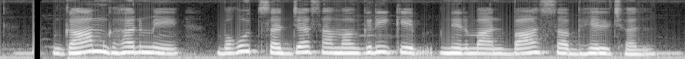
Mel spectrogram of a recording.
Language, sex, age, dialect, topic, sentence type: Maithili, female, 25-30, Southern/Standard, agriculture, statement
